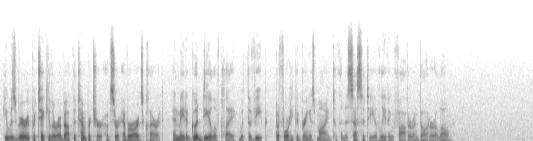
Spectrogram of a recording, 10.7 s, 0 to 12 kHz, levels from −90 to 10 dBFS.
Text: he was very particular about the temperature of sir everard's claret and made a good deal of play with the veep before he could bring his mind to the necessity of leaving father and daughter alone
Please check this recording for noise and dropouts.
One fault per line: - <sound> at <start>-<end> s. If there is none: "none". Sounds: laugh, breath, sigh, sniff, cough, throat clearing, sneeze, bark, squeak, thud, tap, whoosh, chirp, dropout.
none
